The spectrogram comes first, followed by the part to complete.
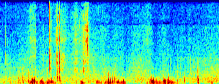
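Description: Footsteps crunching in fresh snow: a run of short, irregular crunches.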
